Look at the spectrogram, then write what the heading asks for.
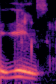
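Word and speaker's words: Jeans: वैसे तो ये जीन्स लिखा है, लेकिन इसको पढ़ेंगे कैसे जर्मन में? यीन्स, यीन्स, यीन्स।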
